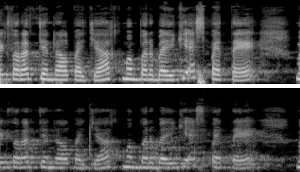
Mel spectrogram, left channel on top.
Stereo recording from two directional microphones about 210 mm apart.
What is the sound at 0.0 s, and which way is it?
A woman's voice, 55° left (ahead or behind).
